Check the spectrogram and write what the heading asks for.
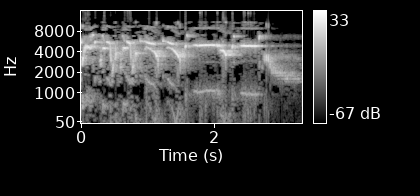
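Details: Canary song used for training young canaries: a continuous, high, bright warble of quick trills and slurred whistles, with a long sustained high trill in the middle and a lower, fading phrase at the end.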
